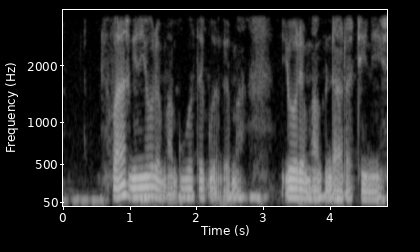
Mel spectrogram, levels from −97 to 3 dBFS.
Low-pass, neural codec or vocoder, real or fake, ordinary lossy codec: 3.6 kHz; none; real; none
